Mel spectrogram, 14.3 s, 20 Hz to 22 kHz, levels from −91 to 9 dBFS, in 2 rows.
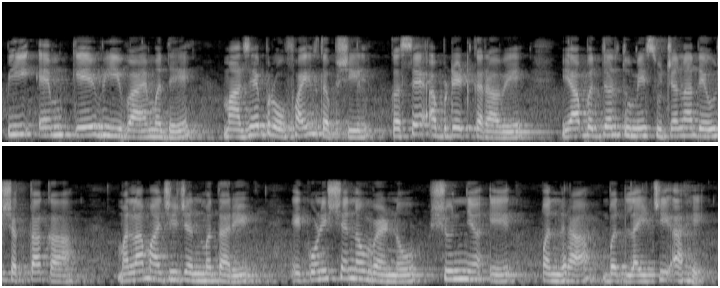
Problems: background sounds at intervals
